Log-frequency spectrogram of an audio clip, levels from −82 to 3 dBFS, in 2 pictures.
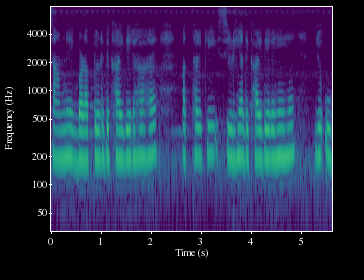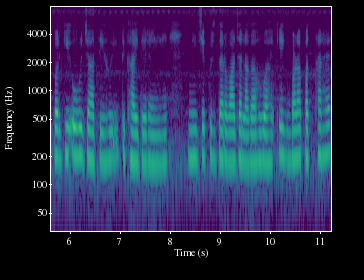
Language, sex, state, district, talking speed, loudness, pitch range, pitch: Hindi, female, Jharkhand, Sahebganj, 185 wpm, -33 LUFS, 185-200 Hz, 195 Hz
